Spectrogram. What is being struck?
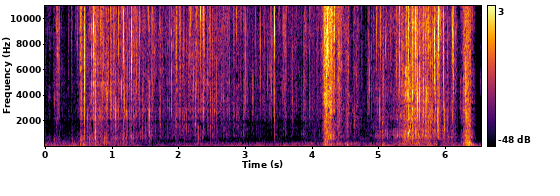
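Slime mixed with plastic fishbowl beads.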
